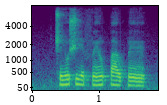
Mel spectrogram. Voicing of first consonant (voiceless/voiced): voiceless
